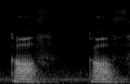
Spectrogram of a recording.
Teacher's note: Ensuite, vous avez les lettres, la lettre Qaf. La lettre Qaf, qui ressemble au K français. Et vous voyez qu'il s'articule, que cette lettre s'articule juste derrière la langue.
